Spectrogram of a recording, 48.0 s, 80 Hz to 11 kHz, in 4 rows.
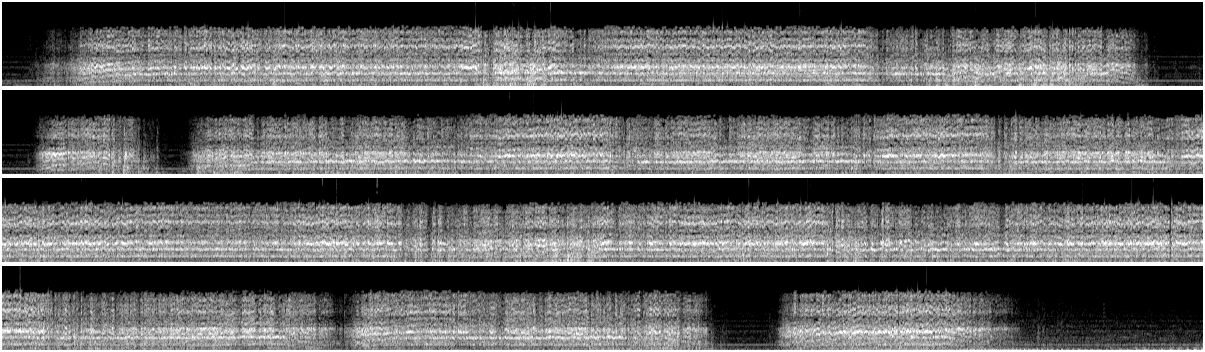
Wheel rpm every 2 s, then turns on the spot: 70, 220, 230, 220, 220, 140, 70, 180, 220, 220, 220, 210, 220, 220, 220, 220, 220, 220, 220, 150, 210, 120, 170, 10.
none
